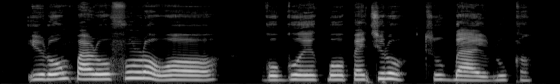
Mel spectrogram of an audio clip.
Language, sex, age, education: Yoruba, female, 15-29, tertiary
